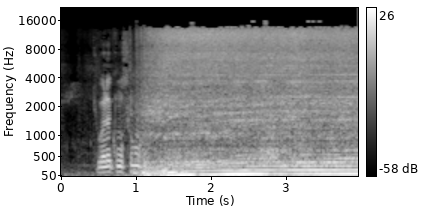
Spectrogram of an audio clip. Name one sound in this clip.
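A portable power station's cooling fan hums and whirs steadily.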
